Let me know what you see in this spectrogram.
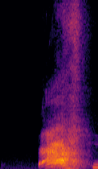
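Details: Sneezing into a Kleenex: one loud, sudden, hissing sneeze after a moment of silence.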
